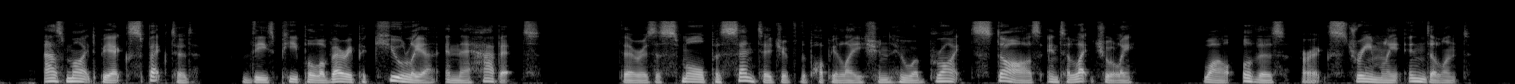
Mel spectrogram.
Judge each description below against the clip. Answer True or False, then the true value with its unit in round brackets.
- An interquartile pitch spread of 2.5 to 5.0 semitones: False (5.5 semitones)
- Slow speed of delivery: True (120 wpm)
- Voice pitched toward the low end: True (105 Hz)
